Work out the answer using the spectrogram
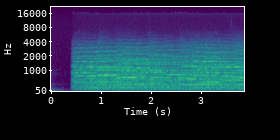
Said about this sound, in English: And at that moment, I heard the ringing of the bells that meant that it was Christmas midnight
